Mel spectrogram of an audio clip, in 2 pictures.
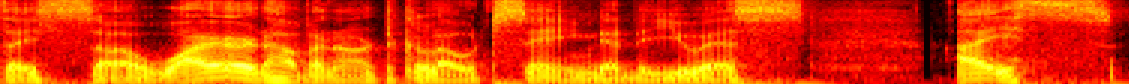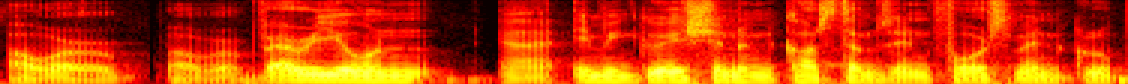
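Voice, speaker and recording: A man's voice: mid-range voice, creaky, a little mellow. A man hosting a podcast, steering the talk in a wry, teasing way. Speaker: podcast host. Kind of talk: casual chat.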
